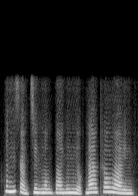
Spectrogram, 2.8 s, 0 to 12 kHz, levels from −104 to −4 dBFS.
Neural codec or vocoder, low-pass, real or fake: codec, 16 kHz, 0.5 kbps, FreqCodec, smaller model; 7.2 kHz; fake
